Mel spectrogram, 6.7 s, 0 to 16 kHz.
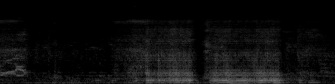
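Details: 6-month-old cane corso puppy, asleep indoors after a long day of socialization, makes long, rough, rattling breath sounds with a brief pause between; snoring.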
